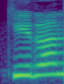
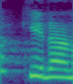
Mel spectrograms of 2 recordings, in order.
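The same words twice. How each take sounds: First: किरण ending in a plain dental "n"; higher-pitched किरण with "n" for "ण"; wrong pronunciation. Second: किरण ending in retroflex "ण"; correct pronunciation. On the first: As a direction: say किरण as "kiran". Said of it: "किरण नहीं होता". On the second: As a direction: say किरण as "kiraṇ". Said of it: "किरण होता है". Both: Shown as a demonstration.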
